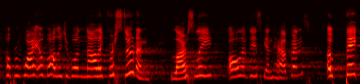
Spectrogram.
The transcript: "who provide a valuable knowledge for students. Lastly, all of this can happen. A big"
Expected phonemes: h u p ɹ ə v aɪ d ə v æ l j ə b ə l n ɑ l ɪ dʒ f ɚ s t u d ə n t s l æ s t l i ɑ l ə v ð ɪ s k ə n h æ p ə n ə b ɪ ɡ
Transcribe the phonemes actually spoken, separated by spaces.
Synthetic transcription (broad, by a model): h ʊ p w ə ɪ ə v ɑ l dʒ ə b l n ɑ l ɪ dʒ f ɚ s t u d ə n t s l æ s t l i ɑ l ə v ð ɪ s k ə n h æ p ə n ə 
